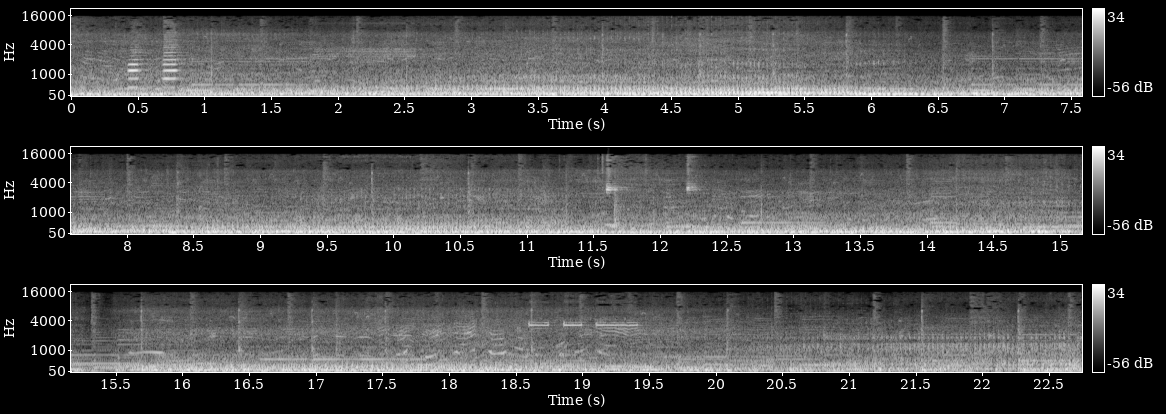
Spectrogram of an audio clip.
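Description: A crowd of motorbikes with engines running and moving off in a dense throng, with a background hubbub of many voices. A few short motorbike horn beeps cut through, one near the start and a double beep near the end.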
